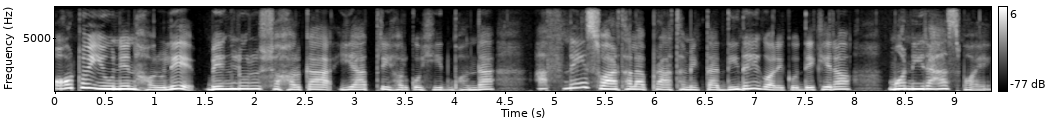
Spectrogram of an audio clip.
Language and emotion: Nepali, sad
